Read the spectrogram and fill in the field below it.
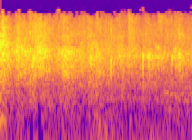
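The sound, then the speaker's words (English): A crowd gives a round of applause for the Holy Spirit, many hands clapping at once in a dense, sustained wash of sound that holds an even level throughout, with no voices standing out. “You guys just give the Holy Spirit a good round of applause.”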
